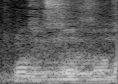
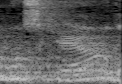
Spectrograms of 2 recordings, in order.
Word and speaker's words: Moscow: Moscow, I don't know how you pronounce that city. – Moscow. – Moscow Dash. It's a very old-school kind of... – Cow. – Very cow, Moscow. That's how the Americans...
